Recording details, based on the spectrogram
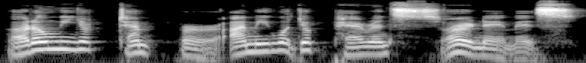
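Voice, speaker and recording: A woman voicing a stern, wise old male patriarch in an audio drama, commanding and deliberate as he lectures. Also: low-pitched, sing-song. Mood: probing.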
